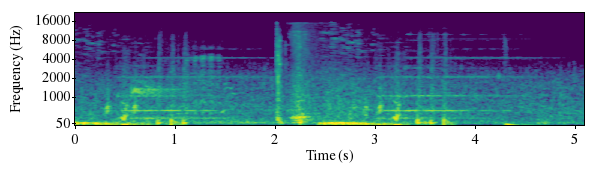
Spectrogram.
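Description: Short tinkling chimes ring out.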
